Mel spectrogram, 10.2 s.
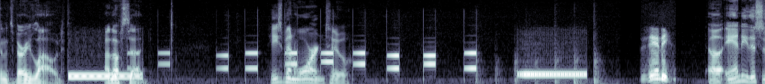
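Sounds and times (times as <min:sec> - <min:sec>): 
speech: 0:00.0 - 0:02.0, 0:03.6 - 0:04.8, 0:08.6 - 0:10.1
steady lower continuous tone from the phone line: 0:00.9 - 0:01.9, 0:06.9 - 0:07.8
telephone dialing beeps: 0:04.7 - 0:07.8.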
